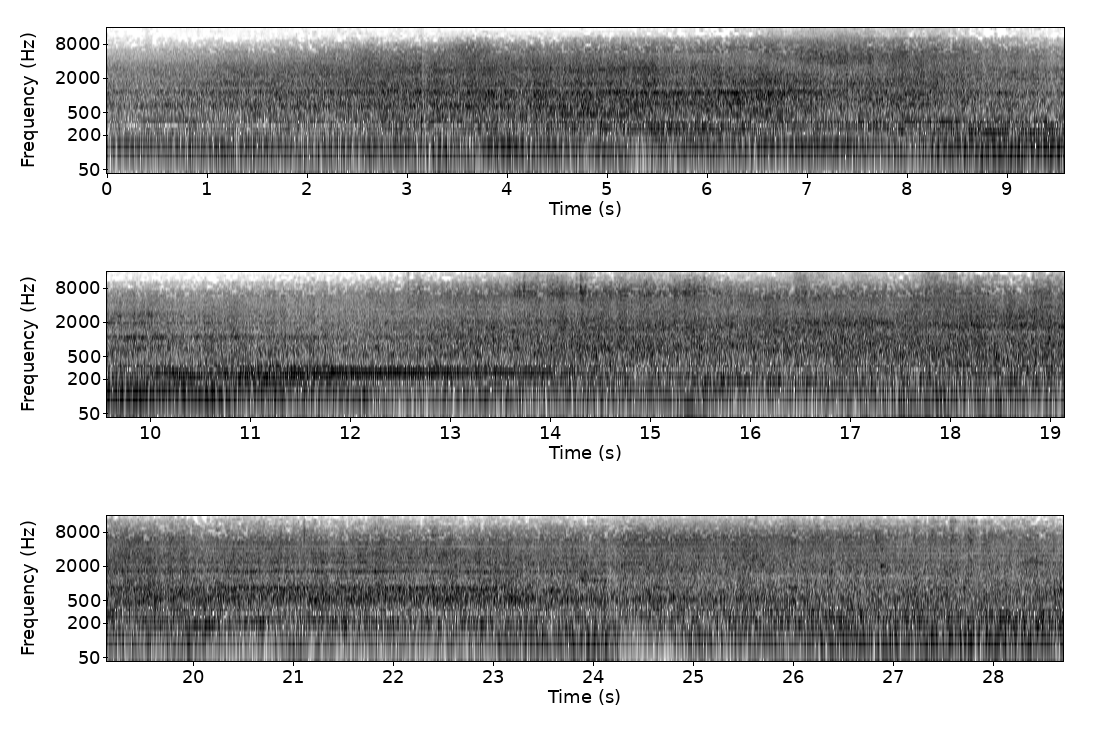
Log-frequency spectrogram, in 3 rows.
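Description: Class 66 diesel locomotive's two-stroke V12 engine running as it hauls a container freight train past, growing louder over the first few seconds. Its engine note fades about halfway through into the steady rumble and clickety-clack of the container wagons rolling by.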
